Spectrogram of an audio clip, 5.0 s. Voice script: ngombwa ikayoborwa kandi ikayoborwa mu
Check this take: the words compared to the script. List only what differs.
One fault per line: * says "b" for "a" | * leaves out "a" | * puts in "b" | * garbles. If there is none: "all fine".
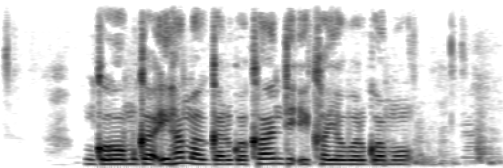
* says "ihamagarwa" for "ikayoborwa"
